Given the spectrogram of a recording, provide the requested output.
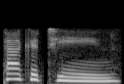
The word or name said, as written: pachytene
